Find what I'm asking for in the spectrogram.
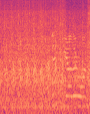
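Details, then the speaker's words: Antique tractor just started using the decompression pedal after building oil pressure, not yet warmed up: slow, even low thumping about ten beats a second with no misses or rattles; idles better than the owner's other tractor; normal idle. "It's a pretty dang good running tractor. Kind of hear it. It idles a a lot better than that other one over there."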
